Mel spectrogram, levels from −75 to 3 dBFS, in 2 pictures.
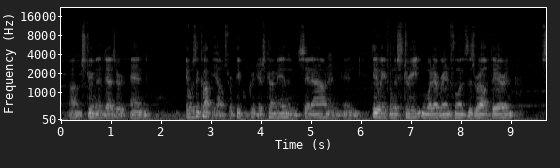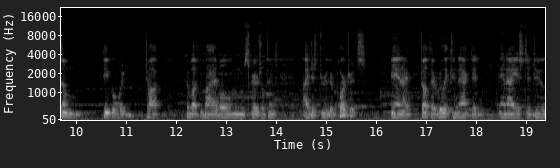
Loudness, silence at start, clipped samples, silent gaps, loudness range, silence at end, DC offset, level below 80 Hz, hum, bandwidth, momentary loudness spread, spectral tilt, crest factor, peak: -37 LUFS; 0 s; under 0.1%; none; 4 LU; 0 s; under 0.1%; -56 dBFS; none; over 20 kHz; 13 LU; -5.5 dB/octave; 18 dB; -18 dBFS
